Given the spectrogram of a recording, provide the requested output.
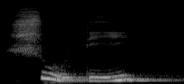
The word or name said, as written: shudi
